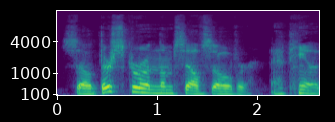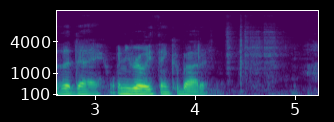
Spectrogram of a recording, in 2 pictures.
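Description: A young man talks with animation, close to the microphone, heard through an online call.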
